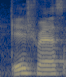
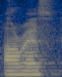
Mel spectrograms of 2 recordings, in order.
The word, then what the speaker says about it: Ahrefs: For example, if we use something like Ahrefs, Ahrefs or RFs, depending on how you like to pronounce it, is a pretty popular SEO tool.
